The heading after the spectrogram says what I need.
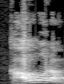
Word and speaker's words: gaur: 발음은 가우어라 부르는데요.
